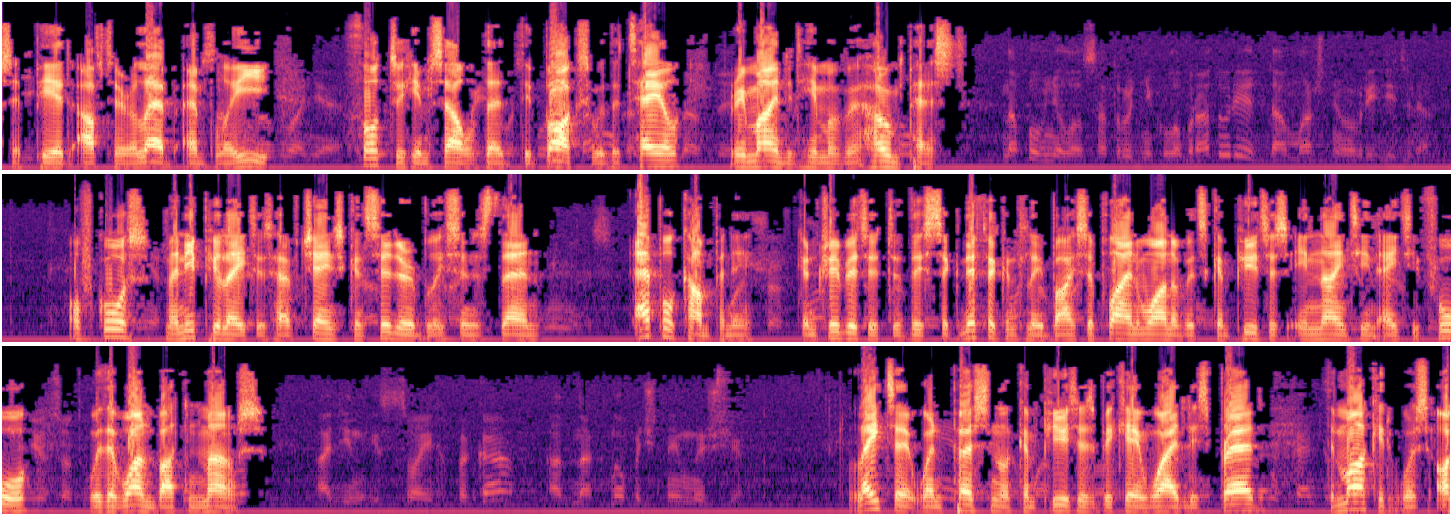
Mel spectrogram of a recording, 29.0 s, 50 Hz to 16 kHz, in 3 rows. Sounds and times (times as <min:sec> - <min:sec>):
Speech: 0:00.0 - 0:24.4, 0:25.0 - 0:28.9.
